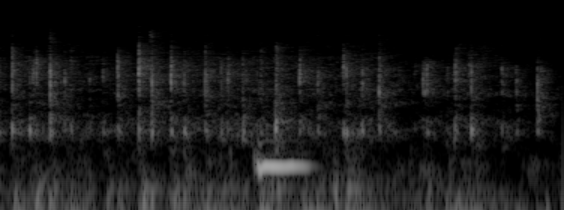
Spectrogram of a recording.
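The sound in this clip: Typing on a computer keyboard makes a quick, irregular run of light clicks throughout, with a brief low tone sounding once midway.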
